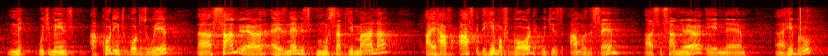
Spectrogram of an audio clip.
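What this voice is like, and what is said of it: Rwandan-accented English. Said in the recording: “you can tell from ... accent, he's not from here ... he and Bernadette are from the continent of Africa ... the little country of Rwanda”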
